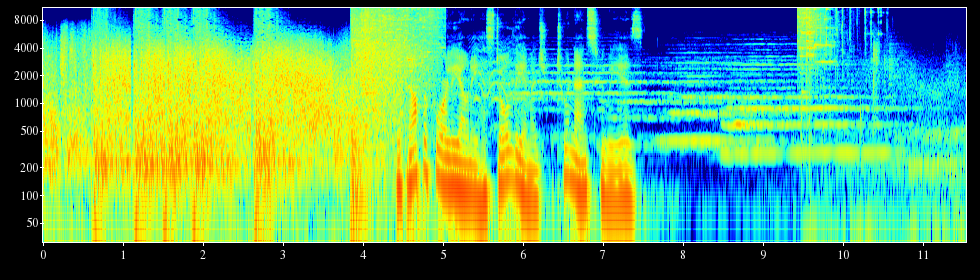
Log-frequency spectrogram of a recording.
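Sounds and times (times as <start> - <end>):
gunshots from a western film scene: 0.0 - 5.0
speech: 4.6 - 7.6.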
